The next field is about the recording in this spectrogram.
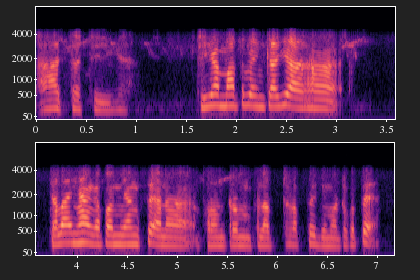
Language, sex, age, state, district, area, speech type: Santali, male, 18-30, West Bengal, Malda, rural, conversation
